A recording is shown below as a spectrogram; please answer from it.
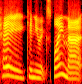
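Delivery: ordinary delivery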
